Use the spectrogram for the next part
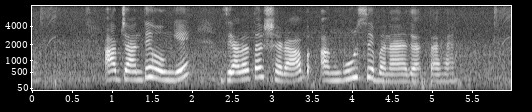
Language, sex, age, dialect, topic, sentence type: Hindi, female, 31-35, Hindustani Malvi Khadi Boli, agriculture, statement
